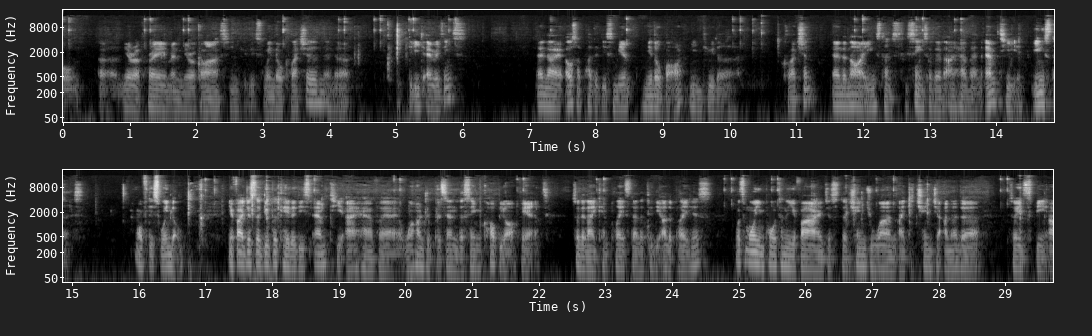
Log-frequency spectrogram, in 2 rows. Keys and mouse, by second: 1.8 shift+click, 2.4 drag, 4.1 click, 4.6 shift+click, 5.0 x, 5.8 click, 7.3-8.1 drag, 10.0 click, 10.3-12.0 drag, 12.8 click, 16.8 shift+d, 17.7 r, 18.7 g, 20.0 r, 22.0 g, 24.8 click, 25.5 click, 26.6 Tab, 26.8 1, 27.2 click, 27.6 g, 29.2 Tab.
